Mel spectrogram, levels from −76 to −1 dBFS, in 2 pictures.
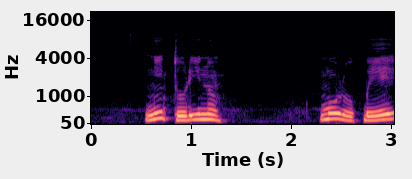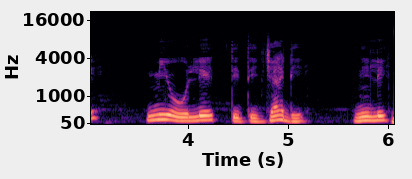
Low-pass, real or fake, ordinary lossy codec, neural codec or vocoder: none; real; none; none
